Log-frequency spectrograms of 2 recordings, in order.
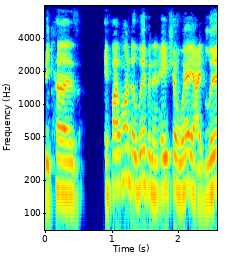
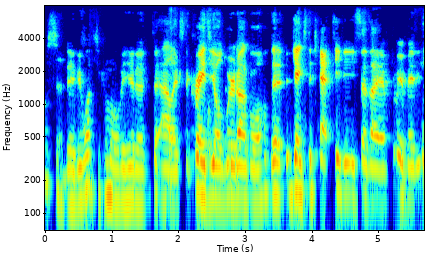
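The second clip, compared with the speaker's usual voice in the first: hushed, soft, come-hither bedroom murmur, stage whisper; 5 dB quieter than usual. Pretending to only be able to half-whisper, calling someone over: pretend half-whispering. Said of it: "only be able to whisper".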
